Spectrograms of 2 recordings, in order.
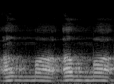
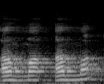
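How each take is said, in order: The two takes are said the same way.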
